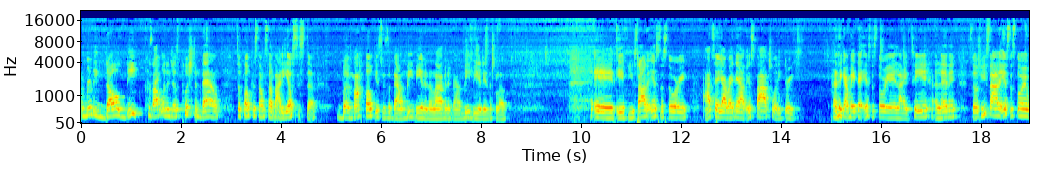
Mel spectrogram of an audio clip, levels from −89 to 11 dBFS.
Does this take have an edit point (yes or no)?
yes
